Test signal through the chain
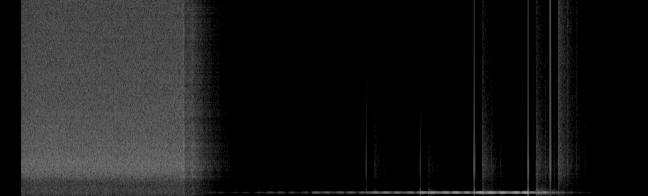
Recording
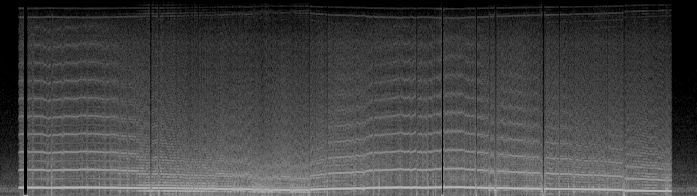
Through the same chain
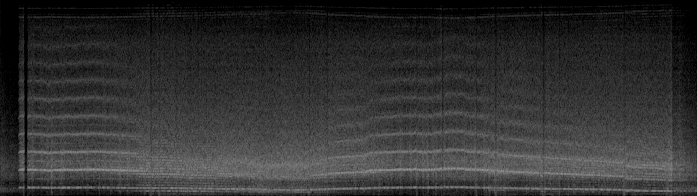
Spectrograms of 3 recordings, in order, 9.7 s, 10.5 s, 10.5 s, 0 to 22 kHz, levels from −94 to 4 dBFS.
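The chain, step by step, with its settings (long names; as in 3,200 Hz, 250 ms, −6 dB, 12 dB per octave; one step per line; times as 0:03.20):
high-pass filter 790 Hz 6 dB per octave
high shelf with overshoot 2,100 Hz +13.5 dB, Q 1.5
reversed playback
downward compressor 6 to 1, threshold −34 dBFS
reversed playback
flanger 1.9 Hz, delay 6.6 ms, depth 3.8 ms, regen +15%
on a send: repeating echo 131 ms, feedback 47%, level −13.5 dB
on the sum: dense smooth reverb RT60 0.81 s, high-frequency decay 0.75×, pre-delay 115 ms, DRR 5 dB
level −3 dB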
